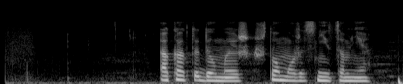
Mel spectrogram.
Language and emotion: Russian, neutral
